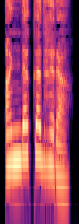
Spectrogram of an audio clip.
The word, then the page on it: ಅಂಡಕಧರ: aṇḍakadhara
